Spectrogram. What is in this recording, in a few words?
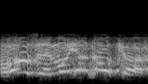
damaged pilot mood med, speech pol; War Thunder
